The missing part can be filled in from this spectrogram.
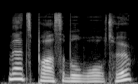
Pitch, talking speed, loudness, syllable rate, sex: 170 Hz, 130 wpm, -16 LUFS, 5.0 syllables/s, female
